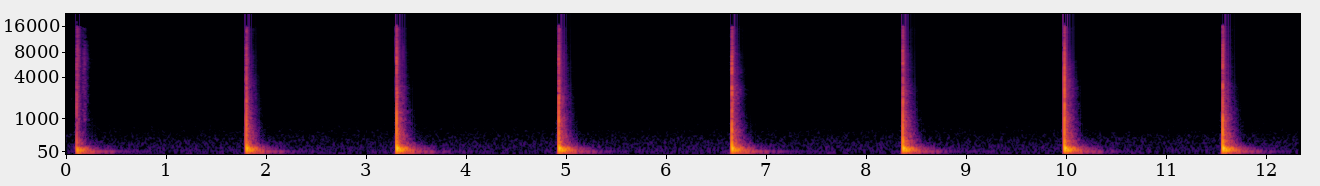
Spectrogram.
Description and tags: Deep thud punch
cardboard, deep, h5, punch, SGH-6, thud, tube, zoom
